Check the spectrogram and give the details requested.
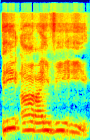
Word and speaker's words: drive: in a word like d r i v e drive the r is pronounced right in a word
